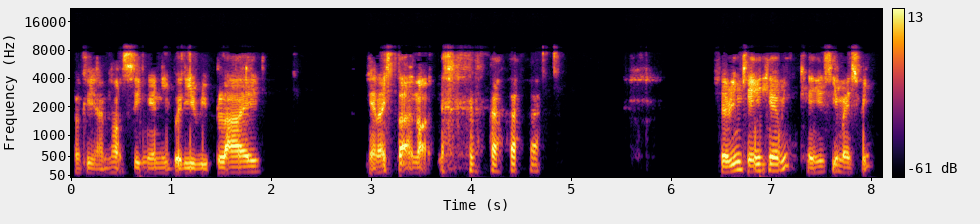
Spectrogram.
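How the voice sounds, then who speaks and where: A man's voice: mid-range voice, moderate pace, long pauses, a little mellow, no echo. Singaporean man presenting, muffled online audio. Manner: conversational, checks in with listeners using short tag questions. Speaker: webinar speaker, stock dealer. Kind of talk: informal interactive webinar presentation. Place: dry close online webinar. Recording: dull lo-fi online call audio.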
